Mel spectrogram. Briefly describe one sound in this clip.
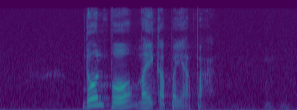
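A young man speaks briefly and clearly into a headset microphone.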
